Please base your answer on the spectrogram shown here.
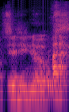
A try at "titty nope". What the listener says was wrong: Wait a minute, you just put a T on there. There's not a T.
